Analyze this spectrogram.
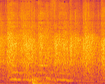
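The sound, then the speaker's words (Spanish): Church audience applauding during a bilingual Spanish and English service, steady clapping that runs the full length while a voice speaks over it. “Si alguien de la iglesia pueda darle gloria a Dios en esta tarde. I don't know if somebody y pueda dar un aplauso de júbilo en esta hora.”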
